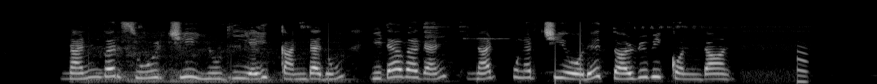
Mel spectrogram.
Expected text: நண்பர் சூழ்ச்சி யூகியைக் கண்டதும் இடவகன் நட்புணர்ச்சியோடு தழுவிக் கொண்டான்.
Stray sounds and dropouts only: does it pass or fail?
fail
